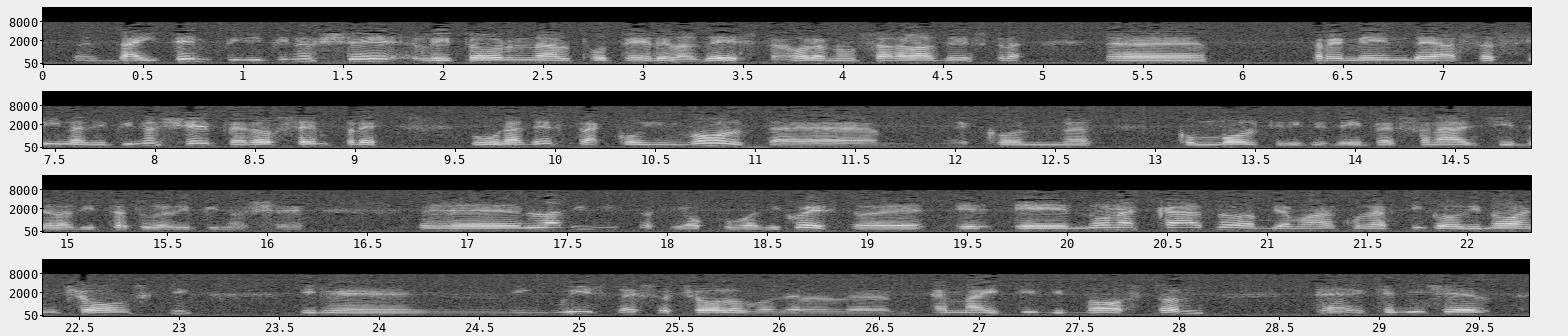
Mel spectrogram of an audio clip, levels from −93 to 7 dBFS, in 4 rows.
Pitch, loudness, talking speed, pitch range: 140 Hz, -18 LUFS, 140 wpm, 125-160 Hz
